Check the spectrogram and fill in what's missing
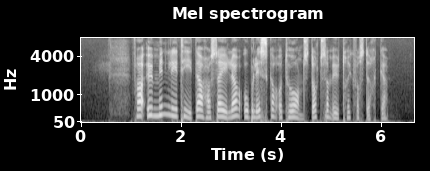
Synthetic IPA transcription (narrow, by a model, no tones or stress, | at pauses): fʁɑːʔʉːmɪnəlɪət̪ʰiːd̪̥əʁhɑːʁsœʏləʁʊbəlɪskəʁo̰ːt̪ʰoːʁnst̪ɔt̪sɔmʉːt̪ʰʁʏkfɔʁst̪ʏʁkə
